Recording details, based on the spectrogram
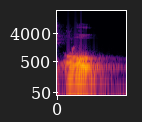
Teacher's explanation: یہ تینوں چیزیں را کے اوپر ہوں تو را کو خوب موٹا کر کے آپ نے پڑھنا ہے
